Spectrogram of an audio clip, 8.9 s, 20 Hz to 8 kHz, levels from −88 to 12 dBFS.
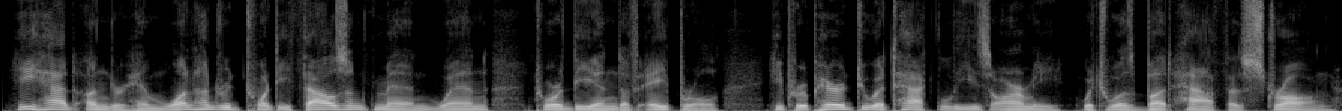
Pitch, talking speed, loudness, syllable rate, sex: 115 Hz, 180 wpm, -18 LUFS, 4.7 syllables/s, male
